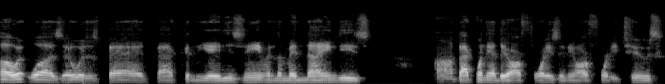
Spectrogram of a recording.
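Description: Speaking in a New York accent, a man keeps a monotone, flat intonation at a fairly low pitch and moderate pace. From New York City, Brooklyn. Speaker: former paramedic, subway supervisor. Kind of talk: casual interview.

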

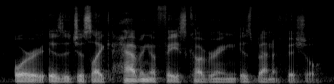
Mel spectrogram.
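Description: A man with an American accent, very deep and low in pitch, with vocal fry and a fairly quick pace. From Minnesota. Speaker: podcast host. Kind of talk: casual interview.

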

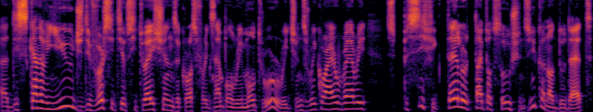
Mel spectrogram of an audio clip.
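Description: On a very clean recording with a silent background, a man with a Portuguese accent speaks at a fairly quick pace with very wide pitch swings. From Portugal. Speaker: economist at an international organisation. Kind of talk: interview. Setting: studio. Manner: halting, many fillers.

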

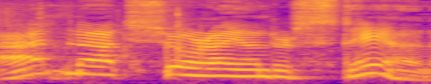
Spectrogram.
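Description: A man's put-on character voice, pitched high. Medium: read story. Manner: timid, unsure.

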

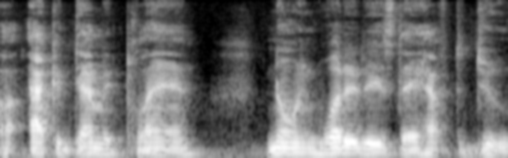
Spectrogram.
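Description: A man speaks with a New York accent in a fairly low pitch. His intonation stays fairly even. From New York City, the Bronx. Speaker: college counselor. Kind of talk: interview.

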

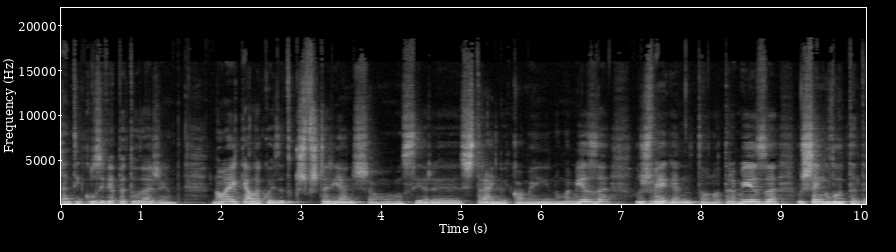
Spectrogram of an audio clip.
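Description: A woman with a normal speaking voice talks at a moderate pace and fairly low pitch, her intonation fairly even. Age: 50s. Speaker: caterer and cook. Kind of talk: casual interview.

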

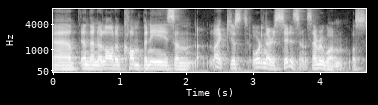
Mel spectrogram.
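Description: A medium-pitched man with a Swedish accent speaks over noticeable background noise. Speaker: politician. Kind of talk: casual interview chat. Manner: hesitant, repeats words while searching for English.

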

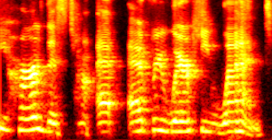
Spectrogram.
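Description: There is noticeable background noise behind this woman. Her pitch moves in an ordinary way. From El Salvador. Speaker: education department official and parent. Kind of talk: casual chat.

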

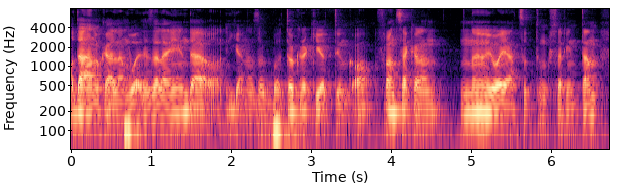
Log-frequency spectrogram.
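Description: In a very deep, low voice, a man speaks at a moderate pace with monotone, flat intonation and hardly any pauses, with audible room echo around him. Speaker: hockey podcast host. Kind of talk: casual chat.

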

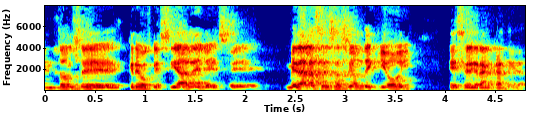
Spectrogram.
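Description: Using an Argentine accent, a man talks at a moderate pace in a high pitch with ordinary pitch variation. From Argentina. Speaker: football analyst. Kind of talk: casual chat.

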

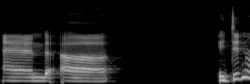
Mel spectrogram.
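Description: An Australian accent comes through. The recording is very clean and the background silent. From Australia, Brisbane. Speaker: content creator. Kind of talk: casual chat.

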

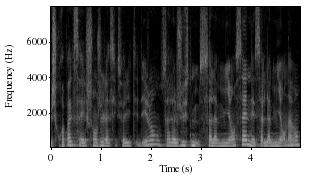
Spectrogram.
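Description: Noticeable background noise behind a woman at medium pitch, moderate pace with hardly any pauses and ordinary pitch variation. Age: 30s. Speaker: cam model. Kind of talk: interview.

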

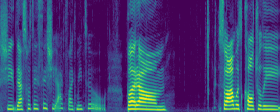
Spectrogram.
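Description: A woman with a New York accent uses a raised, projected voice with a bright, sharp tone and a high pitch. She talks at a fairly slow pace, with long, frequent pauses and big swings in loudness. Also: dry, close sound with no echo. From New York City, the Bronx. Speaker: hip hop journalist and magazine editor. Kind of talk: interview conversation.

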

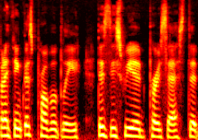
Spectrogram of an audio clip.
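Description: A woman with an Australian accent, fairly low in pitch with fairly even intonation, at a fairly quick pace on a very clean recording with a silent background. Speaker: fiction writer. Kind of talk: interview. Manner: hesitant, lots of fillers.

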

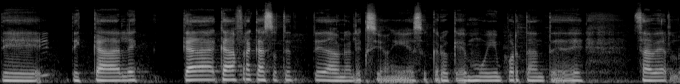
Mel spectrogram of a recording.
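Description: A woman speaks in a flat monotone at a fairly low pitch and a moderate pace, in a very clean recording with a silent background. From El Salvador. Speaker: social impact consultant. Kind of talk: interview. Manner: halting, with many fillers.

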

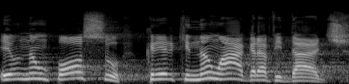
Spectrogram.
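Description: An extremely high-pitched man's voice at a very slow pace, over noticeable background noise. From Campo Grande, Brazil. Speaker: pastor. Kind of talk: sermon.

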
